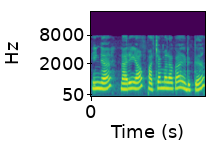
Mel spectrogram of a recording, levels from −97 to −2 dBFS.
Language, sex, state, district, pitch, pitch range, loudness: Tamil, female, Tamil Nadu, Nilgiris, 270 Hz, 250-285 Hz, -12 LUFS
